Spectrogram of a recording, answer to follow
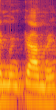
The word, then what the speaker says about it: Montgomery: in its proper context I pronounced it by the way Montgomery because that's how the family pronounced it it's a Scottish family and I believe also the great field marshal pronounce it that way so forgive me if you don't like it but that's how mrs. Montgomery pronounced her name the decision in that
